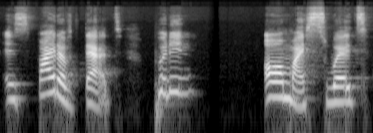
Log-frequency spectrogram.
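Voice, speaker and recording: A woman's voice: a little high, expressive, takes it slowly, a bit bright. Nigerian-accented woman hosting a podcast. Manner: earnest, self-encouraging, frequent fillers. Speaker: podcast host. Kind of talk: solo livestream Q&A.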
